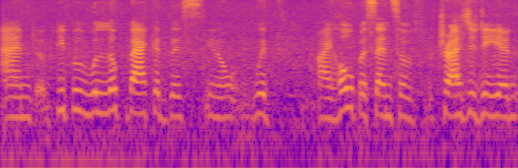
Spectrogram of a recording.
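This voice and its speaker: The woman's voice is medium-pitched and monotone, flat in intonation, moving at a moderate pace against noticeable background noise. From Pondicherry, India. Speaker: actress. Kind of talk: interview answer.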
